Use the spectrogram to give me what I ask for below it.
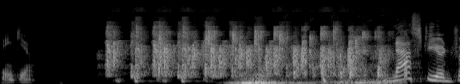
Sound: clapping

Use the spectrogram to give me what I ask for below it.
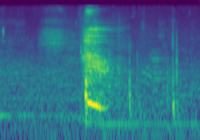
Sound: sigh

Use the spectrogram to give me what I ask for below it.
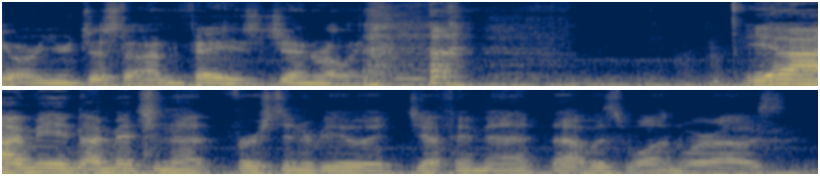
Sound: chuckles

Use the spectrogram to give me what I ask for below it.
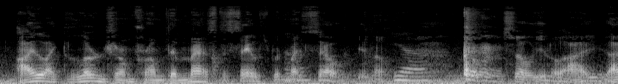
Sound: coughs

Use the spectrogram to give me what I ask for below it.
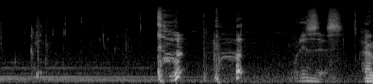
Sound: coughing

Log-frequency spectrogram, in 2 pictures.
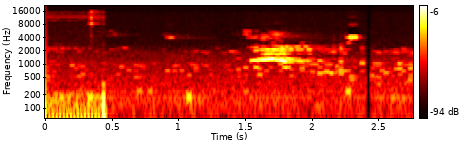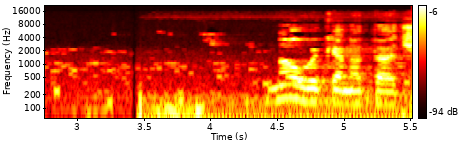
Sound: birds chirping

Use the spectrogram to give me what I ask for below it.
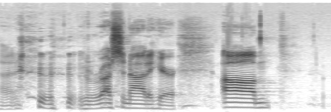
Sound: chuckles

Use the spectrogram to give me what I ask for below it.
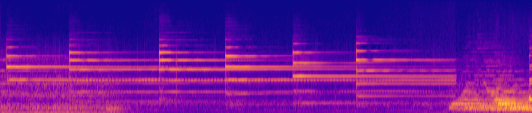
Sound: sound of big ben

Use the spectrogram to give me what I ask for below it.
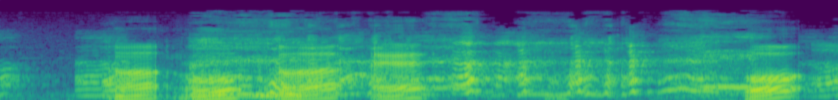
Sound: laughs

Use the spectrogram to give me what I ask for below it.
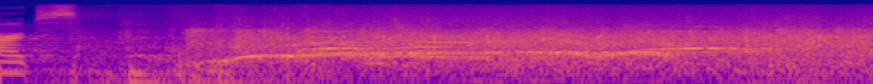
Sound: applause

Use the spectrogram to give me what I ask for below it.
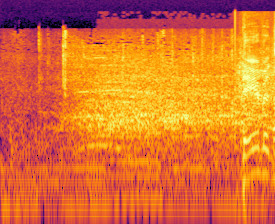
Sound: crowd cheers

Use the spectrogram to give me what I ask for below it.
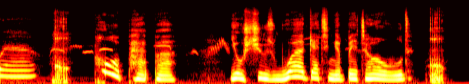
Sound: oinks

